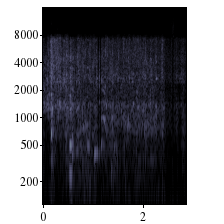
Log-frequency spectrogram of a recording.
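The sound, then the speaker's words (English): Ice rattles hard inside a cocktail shaker as a drink is mixed, a dense, continuous clatter of cubes knocking against metal for a few seconds, fairly loud. “So uh, fill the ice, just shake it, and you can use a shaker like this, or I know a lot of people at home tend to have the um, cobbler shakers.”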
